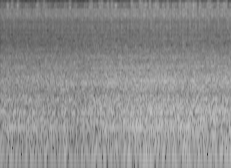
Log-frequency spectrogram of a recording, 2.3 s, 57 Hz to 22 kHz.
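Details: V8 idling steadily and evenly, with no knocks or misses, right after a jump start from a portable jump starter; the battery held only 9.7 volts from sitting. Normal idle.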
